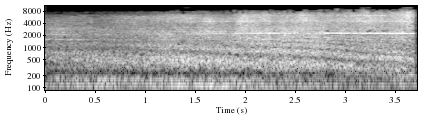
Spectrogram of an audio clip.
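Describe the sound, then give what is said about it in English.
A steady, droning airplane engine as Flight 116 leaves the gate at Corinth International Airport and taxis to the runway for Rome, a broad roaring hum with a faint high whine, swelling slightly louder toward the end before cutting off. No voices. “As we leave the gate and taxi to the runway, I can see we are on time for our 9:45 departure from the Corinth International Airport to our destination in Rome.”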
